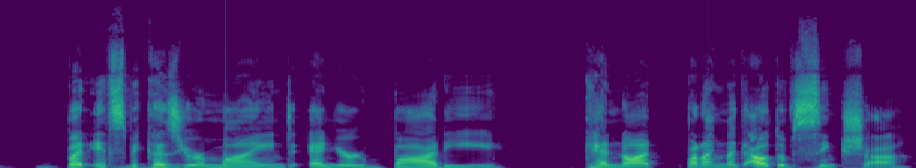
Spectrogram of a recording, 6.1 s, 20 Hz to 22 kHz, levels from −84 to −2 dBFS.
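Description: At 1.50 s and again at 4.72 s, a repeated buffer interrupts the speech. Late audio left the device replaying a tiny segment, consistent with a 5 ms buffer, three times in a row, dropping about 10 ms of sound. Each is a sharp click or buzz. The waveform shows identical short cycles with abrupt joins, and the spectrogram shows a thin vertical stripe.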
